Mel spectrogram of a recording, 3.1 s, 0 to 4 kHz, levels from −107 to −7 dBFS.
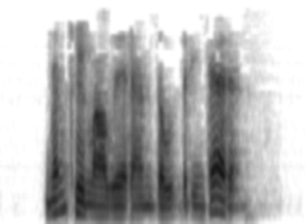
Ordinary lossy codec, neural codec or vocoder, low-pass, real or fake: MP3, 16 kbps; codec, 16 kHz, 2 kbps, FreqCodec, larger model; 3.6 kHz; fake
